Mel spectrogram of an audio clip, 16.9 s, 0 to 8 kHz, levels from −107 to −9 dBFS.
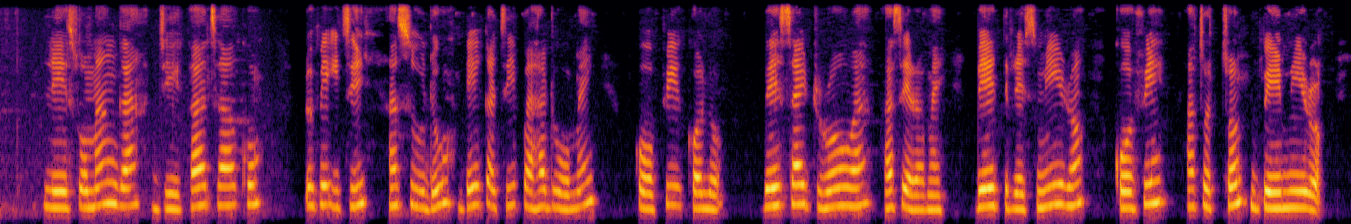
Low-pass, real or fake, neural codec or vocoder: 7.2 kHz; real; none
